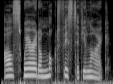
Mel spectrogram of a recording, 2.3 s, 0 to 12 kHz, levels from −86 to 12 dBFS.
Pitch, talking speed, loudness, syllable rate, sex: 220 Hz, 240 wpm, -18 LUFS, 4.7 syllables/s, female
